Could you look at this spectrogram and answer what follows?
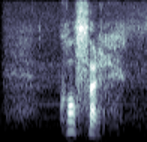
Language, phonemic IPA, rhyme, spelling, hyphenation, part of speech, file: Dutch, /ˈkɔ.fər/, -ɔfər, koffer, kof‧fer, noun, Nl-koffer.ogg
- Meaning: 1. a suitcase 2. a luggage compartment in a small vehicle; a trunk, a boot 3. a trunk, a large chest used to move luggage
